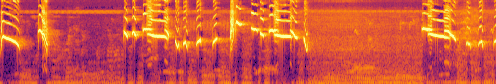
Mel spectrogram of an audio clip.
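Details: Kept oriental magpie-robin singing loud and relaxed, used to prompt other magpie-robins to sing: bursts of pure whistles mixed with sharp upswept notes and rapid chips, separated by pauses with faint low background hum.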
